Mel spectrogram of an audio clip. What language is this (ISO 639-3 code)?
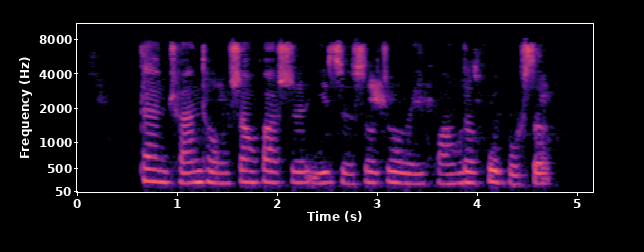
zho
